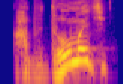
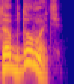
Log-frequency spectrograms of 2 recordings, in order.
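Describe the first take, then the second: First: Higher-pitched, stunned echo; taken aback. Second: Said in the usual way. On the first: A narrator's reading. Man repeating boss's word back, taken aback. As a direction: echo ОБДУМАТЬ as a dumbfounded question. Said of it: "опешил я".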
